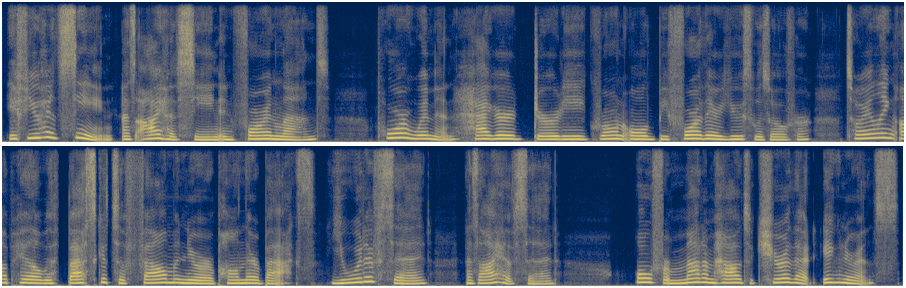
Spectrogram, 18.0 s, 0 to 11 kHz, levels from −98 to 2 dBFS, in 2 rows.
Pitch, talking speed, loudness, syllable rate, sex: 260 Hz, 165 wpm, -16 LUFS, 4.2 syllables/s, female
